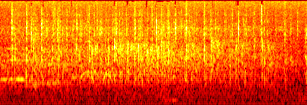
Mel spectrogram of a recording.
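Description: Near silence: faint room tone of the ice arena, with a few faint ticks.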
